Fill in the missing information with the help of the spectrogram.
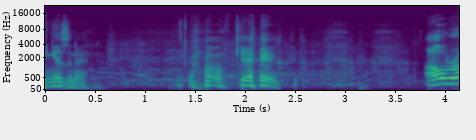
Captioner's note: audience laughing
